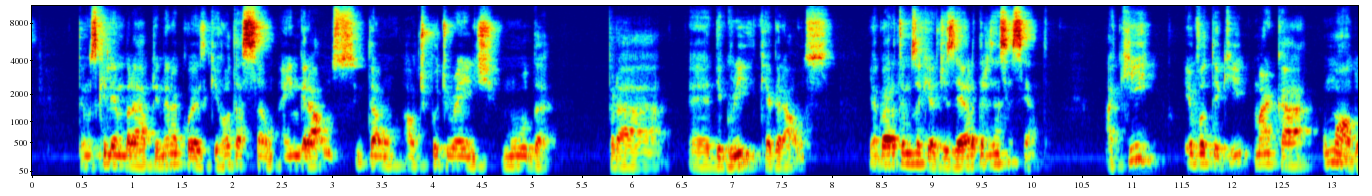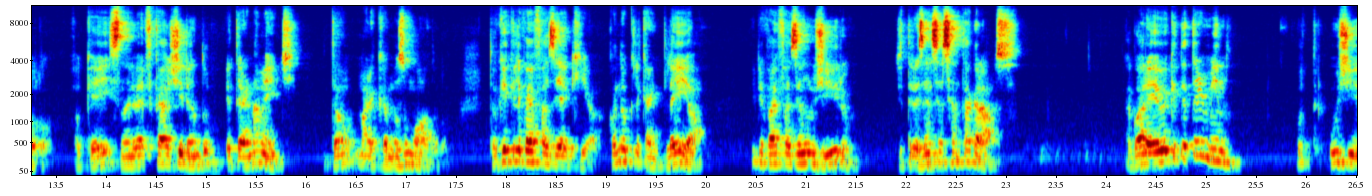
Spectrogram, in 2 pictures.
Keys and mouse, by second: 1.0-1.6 click, 4.6 click, 7.8 click, 10.4-11.7 click, 17.4 click, 20.1 click, 25.9 click.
